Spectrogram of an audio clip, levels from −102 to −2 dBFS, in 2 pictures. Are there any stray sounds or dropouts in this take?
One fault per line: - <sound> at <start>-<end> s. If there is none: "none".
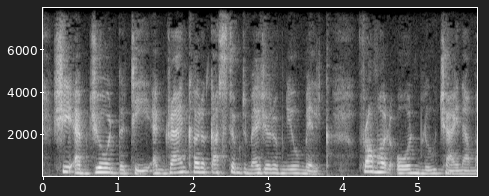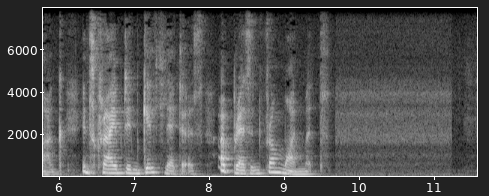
none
